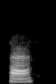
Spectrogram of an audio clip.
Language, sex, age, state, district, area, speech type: Marathi, male, 30-45, Maharashtra, Beed, rural, conversation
